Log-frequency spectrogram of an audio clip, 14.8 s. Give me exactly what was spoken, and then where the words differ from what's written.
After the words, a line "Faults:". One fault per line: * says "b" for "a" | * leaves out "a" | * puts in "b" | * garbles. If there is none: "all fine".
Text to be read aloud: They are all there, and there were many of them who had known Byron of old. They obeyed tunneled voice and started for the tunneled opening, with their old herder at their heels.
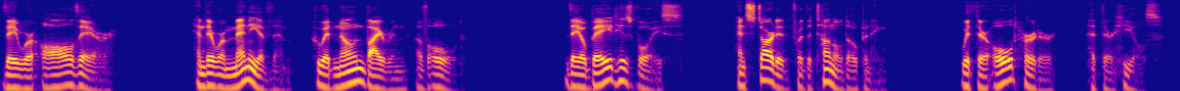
They were all there, and there were many of them who had known Byron of old. They obeyed his voice and started for the tunneled opening, with their old herder at their heels.
Faults:
* says "were" for "are"
* says "his" for "tunneled"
